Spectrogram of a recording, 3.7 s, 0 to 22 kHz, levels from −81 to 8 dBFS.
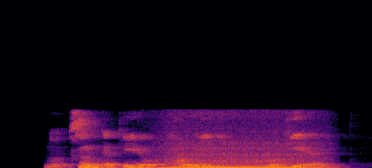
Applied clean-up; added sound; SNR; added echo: none; Accelerating, revving, vroom / Car; -3 dB; reverberation time 0.6 s.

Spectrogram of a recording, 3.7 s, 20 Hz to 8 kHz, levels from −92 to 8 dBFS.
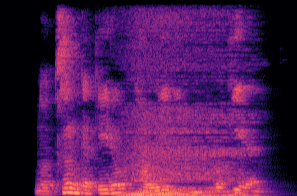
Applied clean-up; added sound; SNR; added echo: classical method WPE with log-MMSE.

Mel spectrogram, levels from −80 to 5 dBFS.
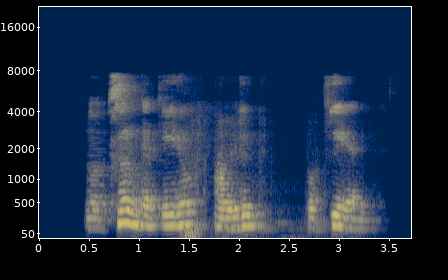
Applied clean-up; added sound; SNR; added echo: neural mask model DeepFilterNet 3.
